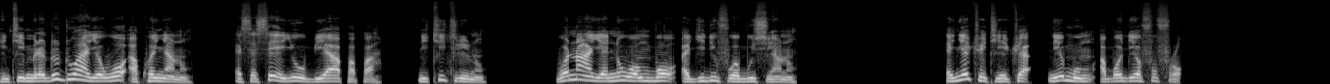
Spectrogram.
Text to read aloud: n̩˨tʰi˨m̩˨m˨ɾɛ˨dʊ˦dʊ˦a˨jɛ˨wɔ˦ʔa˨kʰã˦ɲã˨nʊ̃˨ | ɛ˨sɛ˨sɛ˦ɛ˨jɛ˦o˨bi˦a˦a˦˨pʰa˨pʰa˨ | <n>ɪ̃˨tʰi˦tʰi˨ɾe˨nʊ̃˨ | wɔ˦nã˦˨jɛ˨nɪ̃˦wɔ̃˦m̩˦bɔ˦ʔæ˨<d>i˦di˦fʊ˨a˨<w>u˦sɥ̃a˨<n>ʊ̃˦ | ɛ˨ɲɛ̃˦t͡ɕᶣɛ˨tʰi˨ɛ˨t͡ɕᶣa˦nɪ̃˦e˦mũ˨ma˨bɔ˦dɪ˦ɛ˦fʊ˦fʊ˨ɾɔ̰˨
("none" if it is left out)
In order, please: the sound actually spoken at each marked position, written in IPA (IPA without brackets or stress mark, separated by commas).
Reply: n, d͡ʑ, b, n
